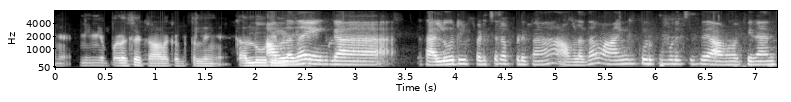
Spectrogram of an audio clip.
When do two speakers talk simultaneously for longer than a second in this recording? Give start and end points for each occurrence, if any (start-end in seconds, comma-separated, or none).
none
